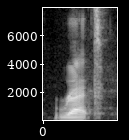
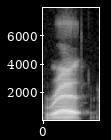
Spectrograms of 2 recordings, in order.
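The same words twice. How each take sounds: First: The final T is strongly and clearly released. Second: The final T is soft and barely released. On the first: A British speaker is attempting an American accent. The speaker calls it wrong. "they say the T and rat like really pronounce like rat" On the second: This is how Americans actually say it. The speaker calls it right. "Americans they go rat"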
